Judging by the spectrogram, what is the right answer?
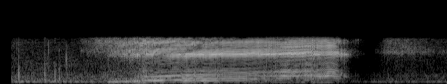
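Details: Adult man snoring the night after drinking beer: one long, loud, rattling, buzzy inhaled snore lasting about two seconds, then quieter breathing.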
